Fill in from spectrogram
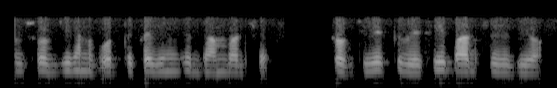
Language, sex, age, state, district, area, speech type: Bengali, male, 18-30, West Bengal, Purba Medinipur, rural, conversation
